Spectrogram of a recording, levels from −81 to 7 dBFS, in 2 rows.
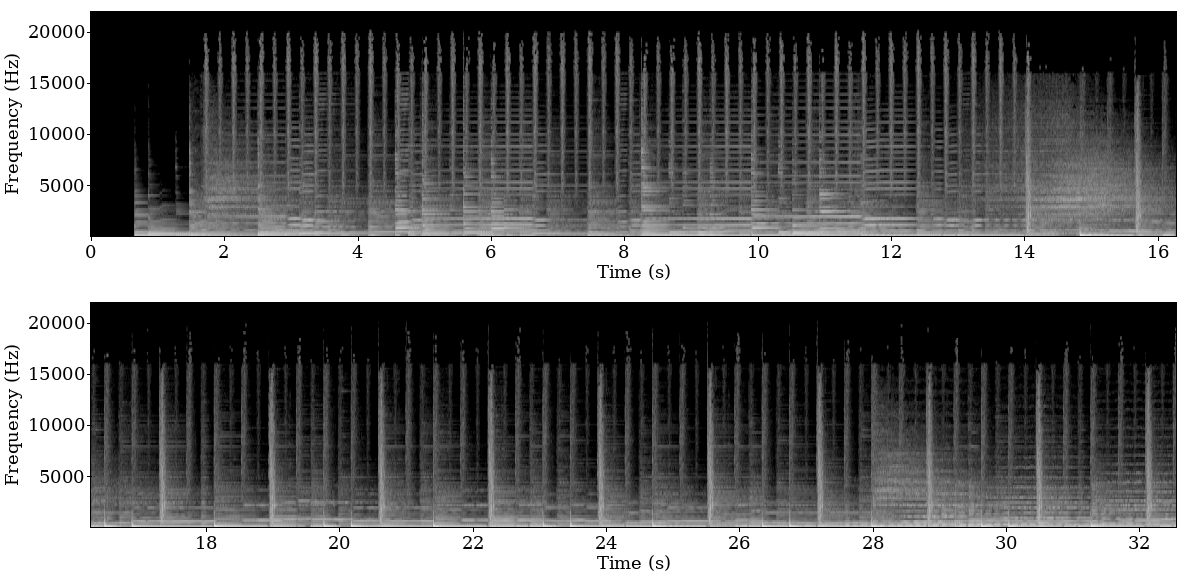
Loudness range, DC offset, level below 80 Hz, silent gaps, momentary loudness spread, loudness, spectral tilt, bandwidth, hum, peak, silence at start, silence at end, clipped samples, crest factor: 5 LU; under 0.1%; -18 dBFS; none; 8 LU; -17 LUFS; -5.5 dB/octave; over 20 kHz; none; 0 dBFS; 0.65 s; 0 s; under 0.1%; 16 dB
